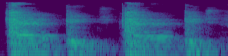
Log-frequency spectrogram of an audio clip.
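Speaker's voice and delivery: Cabbage beaten out as CAB-bage; drilling cabbage in two beats, first one strong; clapping out syllables. Shown as a demonstration. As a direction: tap each part of cabbage with the hand. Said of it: "make students do it with their hand".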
